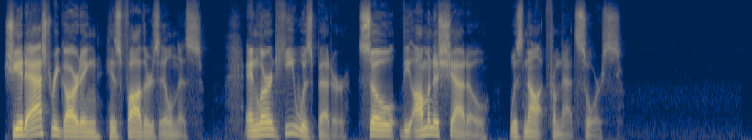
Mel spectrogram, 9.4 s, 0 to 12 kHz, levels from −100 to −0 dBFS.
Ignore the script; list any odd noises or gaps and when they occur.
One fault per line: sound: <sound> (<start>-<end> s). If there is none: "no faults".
no faults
